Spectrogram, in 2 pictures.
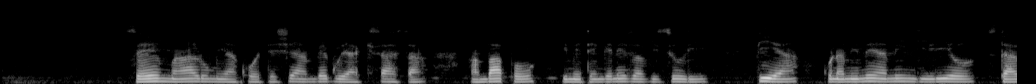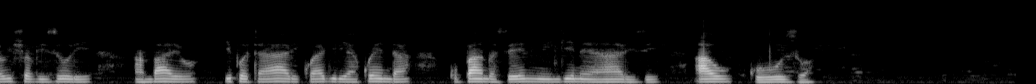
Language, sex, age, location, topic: Swahili, male, 25-35, Dar es Salaam, agriculture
